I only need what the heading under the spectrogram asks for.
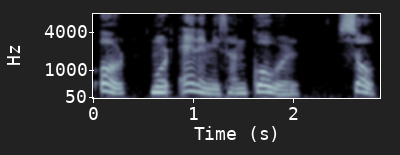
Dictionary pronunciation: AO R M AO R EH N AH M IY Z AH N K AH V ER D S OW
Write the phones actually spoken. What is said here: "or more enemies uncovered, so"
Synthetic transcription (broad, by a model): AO R M AO R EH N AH M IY S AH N K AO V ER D S OW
